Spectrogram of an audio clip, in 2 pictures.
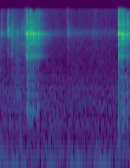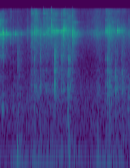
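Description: Metal finger rings set down on a hard surface: a clink about half a second in, a louder clatter a little past two seconds, then several lighter clicks.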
